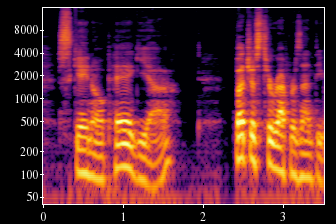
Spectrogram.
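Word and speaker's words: scenopegia: actually we should note the first and second e are long in Latin which means probably in Latin it would more correctly be said scano peggia but just to represent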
